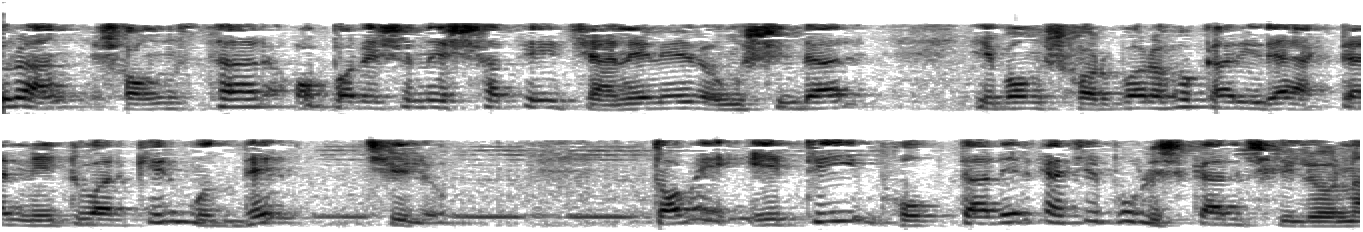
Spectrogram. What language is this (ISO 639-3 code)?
ben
